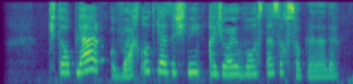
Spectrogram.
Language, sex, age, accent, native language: Uzbek, female, 19-29, Toshkent shahri, Uzbek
